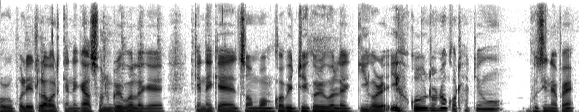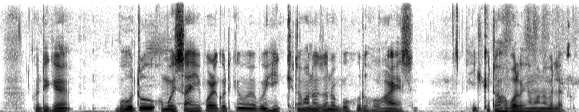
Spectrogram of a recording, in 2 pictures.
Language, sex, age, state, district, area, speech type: Assamese, male, 45-60, Assam, Darrang, rural, spontaneous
